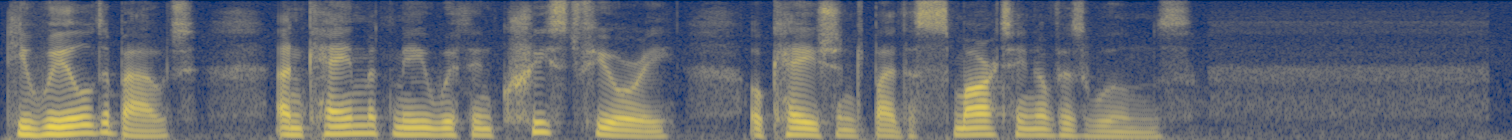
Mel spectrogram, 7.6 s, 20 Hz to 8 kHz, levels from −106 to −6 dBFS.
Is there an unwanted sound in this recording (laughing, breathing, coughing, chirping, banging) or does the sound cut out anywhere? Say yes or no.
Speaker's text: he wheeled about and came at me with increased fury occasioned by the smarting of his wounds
no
